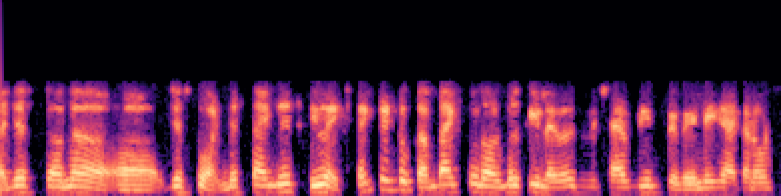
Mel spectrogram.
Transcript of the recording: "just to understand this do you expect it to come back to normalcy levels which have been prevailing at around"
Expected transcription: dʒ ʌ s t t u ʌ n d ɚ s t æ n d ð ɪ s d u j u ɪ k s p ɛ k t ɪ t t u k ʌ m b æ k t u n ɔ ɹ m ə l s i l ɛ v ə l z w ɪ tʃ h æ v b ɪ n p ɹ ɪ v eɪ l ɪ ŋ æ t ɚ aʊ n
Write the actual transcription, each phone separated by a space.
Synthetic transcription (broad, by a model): dʒ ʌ s t t u ʌ n d ɚ s t æ n d ɪ s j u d ɪ k s p ɛ k t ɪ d t u k ʌ m b æ k t u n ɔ ɹ m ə l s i l ɛ v ə l z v ɪ tʃ h æ v b ɪ n p ɹ ɪ v eɪ l ɪ ŋ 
